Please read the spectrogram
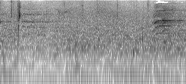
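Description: A single sharp click about a fifth of a second in, over steady outdoor background hiss; a high-pitched call starts right at the end.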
